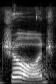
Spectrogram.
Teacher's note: We also have a voiced palato-alveolar affricate. So for example, the name George begins and ends with this sound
